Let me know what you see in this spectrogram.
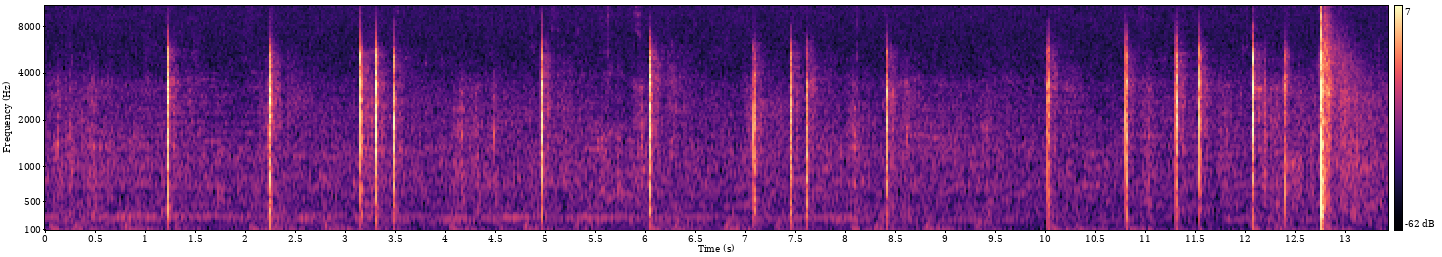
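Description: Fireworks going off as a string of sharp, separate bangs at irregular intervals, often one or two a second. The loudest bang comes near the end.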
